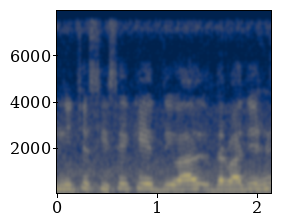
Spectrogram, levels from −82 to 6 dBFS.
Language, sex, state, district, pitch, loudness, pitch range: Hindi, male, Bihar, Muzaffarpur, 210 Hz, -26 LUFS, 200-230 Hz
